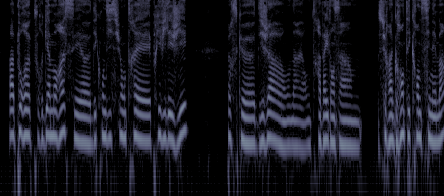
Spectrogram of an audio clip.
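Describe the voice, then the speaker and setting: Recorded very cleanly over a silent background, a woman speaks fairly slowly in a fairly low pitch, with a dark, mellow tone and fairly even intonation. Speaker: voice actor. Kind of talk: TV talk show interview. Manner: hesitant, many fillers.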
